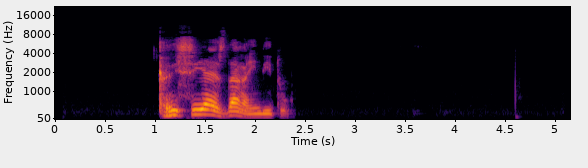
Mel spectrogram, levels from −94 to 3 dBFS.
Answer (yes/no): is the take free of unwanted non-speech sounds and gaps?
yes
